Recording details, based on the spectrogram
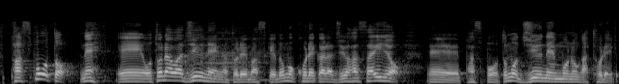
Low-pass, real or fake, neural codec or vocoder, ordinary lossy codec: none; real; none; none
